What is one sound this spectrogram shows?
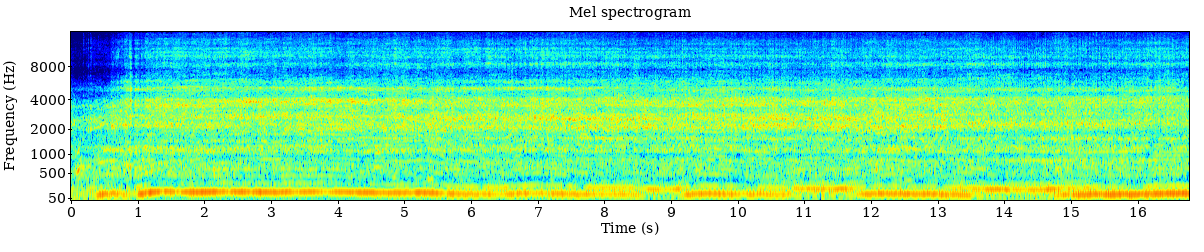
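A disc cutter grinds loudly through metal with a harsh hiss.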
